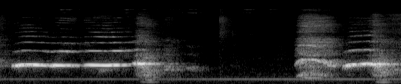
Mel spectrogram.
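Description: High-pitched, drawn-out whining cries, twice: one held for about a second at the start, the second starting with a slight falling slide about three seconds in, with a short sobbing breath between.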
